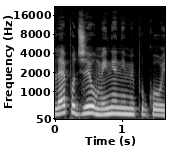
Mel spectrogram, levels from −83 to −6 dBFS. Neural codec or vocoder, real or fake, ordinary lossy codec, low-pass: none; real; none; 19.8 kHz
